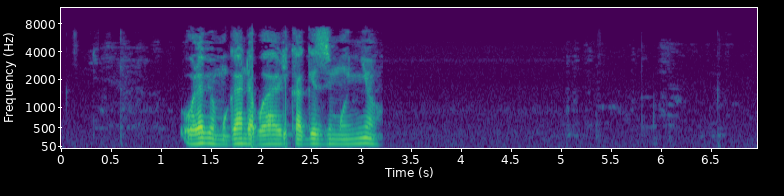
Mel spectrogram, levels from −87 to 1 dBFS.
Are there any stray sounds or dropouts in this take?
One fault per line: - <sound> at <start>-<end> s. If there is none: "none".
none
